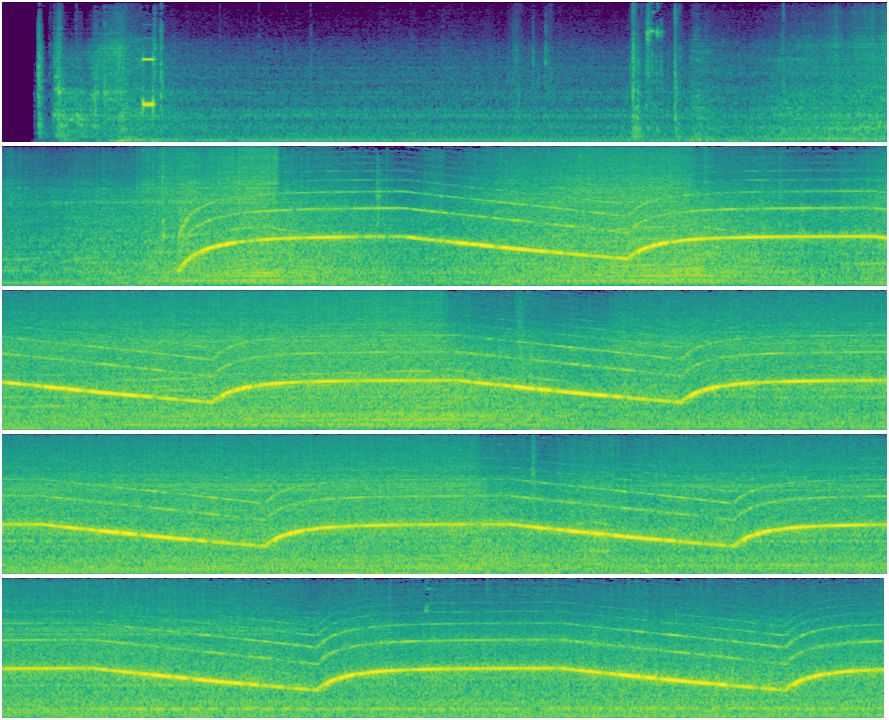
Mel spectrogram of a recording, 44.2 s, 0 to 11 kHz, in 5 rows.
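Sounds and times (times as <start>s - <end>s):
fire truck cockpit startup: 0.4s - 1.6s, 10.2s - 44.2s.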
